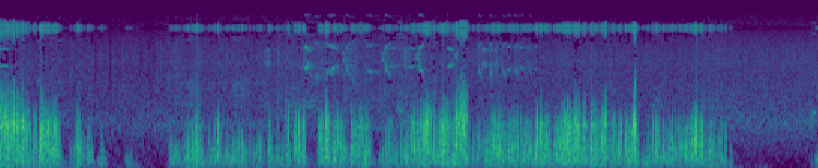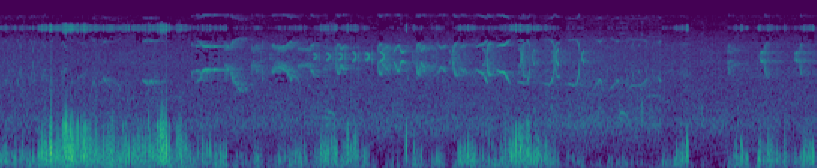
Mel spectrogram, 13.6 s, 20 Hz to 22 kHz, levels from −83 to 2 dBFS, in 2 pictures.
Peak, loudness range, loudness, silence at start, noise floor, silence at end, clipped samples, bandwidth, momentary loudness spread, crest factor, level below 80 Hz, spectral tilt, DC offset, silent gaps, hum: 0 dBFS; 9 LU; -29 LUFS; 0 s; -49 dBFS; 0 s; under 0.1%; 15.5 kHz; 18 LU; 30 dB; -56 dBFS; -3.5 dB/octave; under 0.1%; none; none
